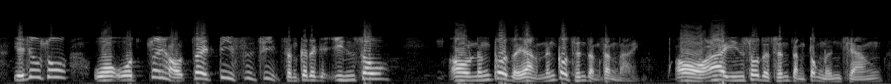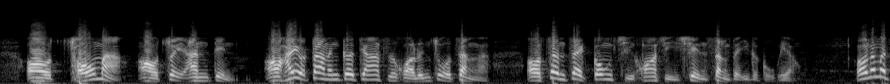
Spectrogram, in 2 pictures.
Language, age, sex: Chinese, 50-69, male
